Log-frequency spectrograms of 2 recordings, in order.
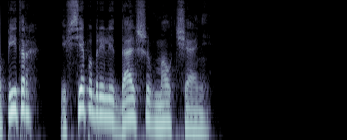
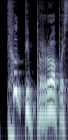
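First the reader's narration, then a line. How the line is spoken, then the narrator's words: Exclamation. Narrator (Russian): воскликнул Эдмунд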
